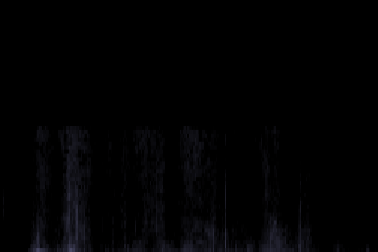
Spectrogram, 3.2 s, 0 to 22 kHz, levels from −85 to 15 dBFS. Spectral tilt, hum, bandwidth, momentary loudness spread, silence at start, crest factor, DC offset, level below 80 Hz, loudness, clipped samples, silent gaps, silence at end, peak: -3 dB/octave; none; 12 kHz; 7 LU; 0 s; 24 dB; under 0.1%; -72 dBFS; -66 LUFS; under 0.1%; none; 0 s; -44 dBFS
